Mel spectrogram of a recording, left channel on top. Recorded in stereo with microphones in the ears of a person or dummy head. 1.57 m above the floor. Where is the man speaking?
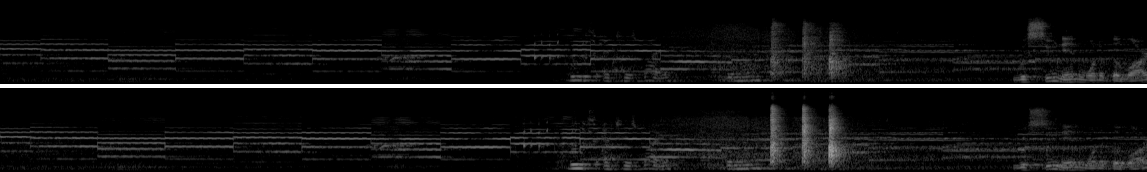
55° left (ahead or behind), 0.8 m.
